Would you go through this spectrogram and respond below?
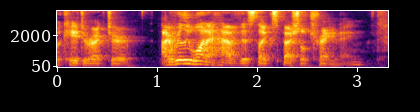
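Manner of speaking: ordinary talk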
